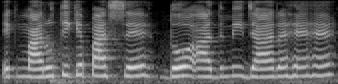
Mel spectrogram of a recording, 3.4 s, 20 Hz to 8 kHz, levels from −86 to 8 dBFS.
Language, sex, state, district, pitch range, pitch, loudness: Hindi, female, Gujarat, Valsad, 290-320 Hz, 310 Hz, -15 LUFS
